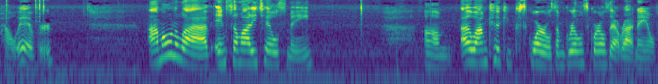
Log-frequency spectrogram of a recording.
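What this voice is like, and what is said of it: Robeson County regional accent. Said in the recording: “they start joking my accent ... I'm from Robeson County, and the more passionate I get about a subject, the more slang I can become ... I used to apologize for my voice ... I do try to tone it down a little bit”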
